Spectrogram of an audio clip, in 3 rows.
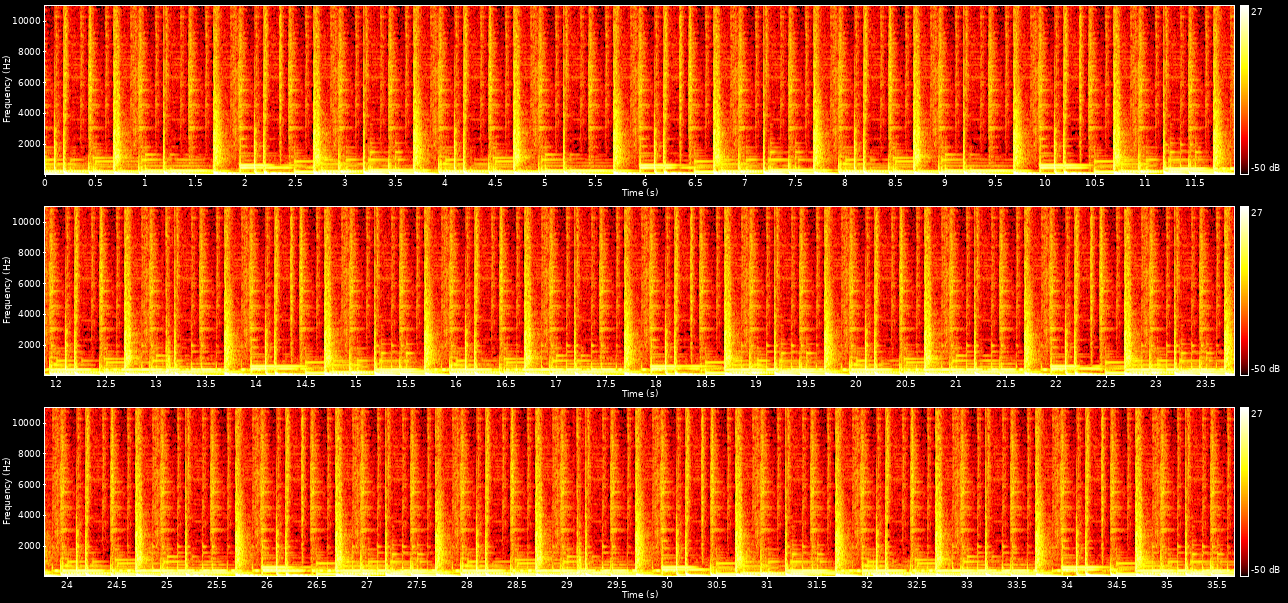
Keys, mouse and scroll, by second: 1.6 click, 3.8 click, 17.0 right click, 20.2 click, 21.2 middle click, 22.0 scroll down 1, 22.6-23.9 middle drag, 23.9-24.6 scroll down 1, 24.6-29.0 middle drag, 29.0 click, 31.7 shift+middle click, 32.8 click, 34.0-35.6 middle drag.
